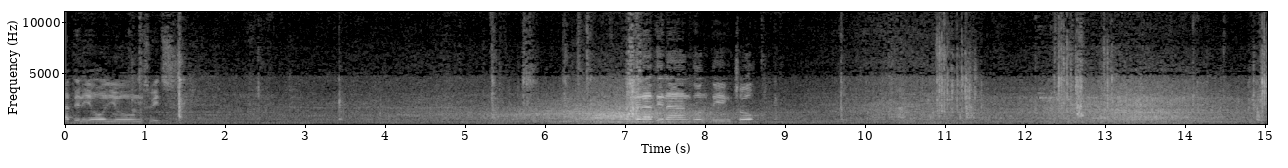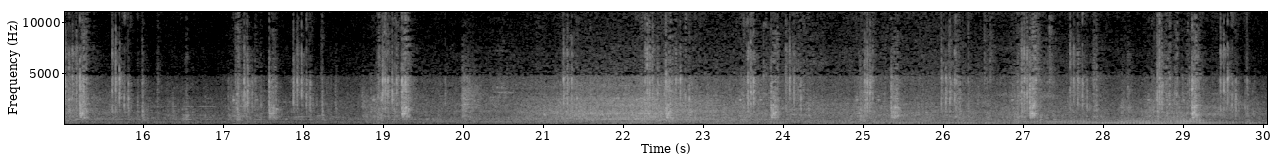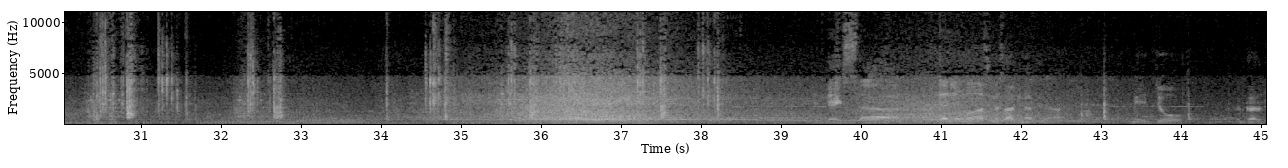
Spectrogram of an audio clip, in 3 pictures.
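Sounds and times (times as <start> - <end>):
sharp mechanical clicks: 9.6 - 20.1, 21.0 - 33.1, 33.9 - 38.5
motorcycle engine starting: 9.6 - 38.6.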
